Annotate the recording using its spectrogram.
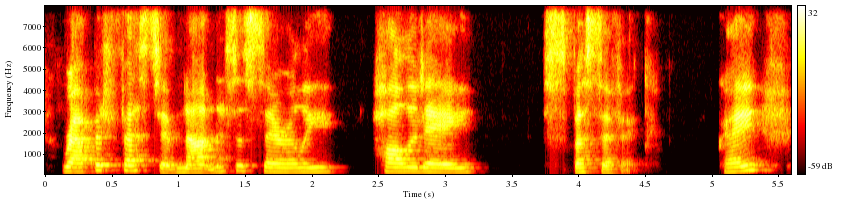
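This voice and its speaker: In an animated tone, a woman speaks at a medium pitch with ordinary pitch variation. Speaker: direct sales consultant coach. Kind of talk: live-streamed training talk. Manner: fast.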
